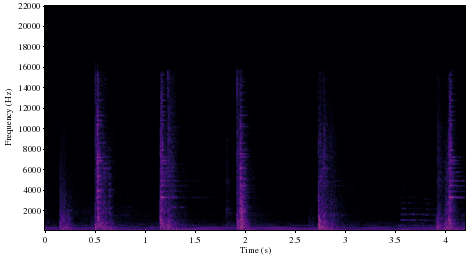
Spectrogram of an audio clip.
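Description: A run of about five heavy, sharp thuds, roughly evenly spaced and each with a short ring after it, over a dramatic music score.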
